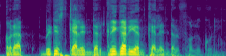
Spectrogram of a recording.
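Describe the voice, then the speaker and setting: A man giving a commentary monologue, talking slowly because of a sore throat, firing off pointed rhetorical questions. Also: mid-range voice, darkish tone, no echo. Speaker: political commentator.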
